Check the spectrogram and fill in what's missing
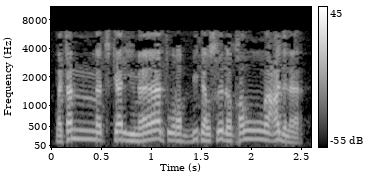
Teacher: قرأ قالون بألف بعد الميم على الجمع هكذا: وتمت كلمات ربك صدقا وعدلا.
